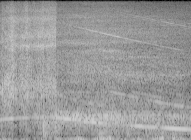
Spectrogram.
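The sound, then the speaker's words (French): An electric pump inflating balloons in assembly-line fashion hums steadily with a whirring motor tone that slowly drops in pitch, over a constant rush of air. The sound is fairly loud and continuous, with no voices. “T'as vu dîner le travail à la chaîne au niveau des ballons.”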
